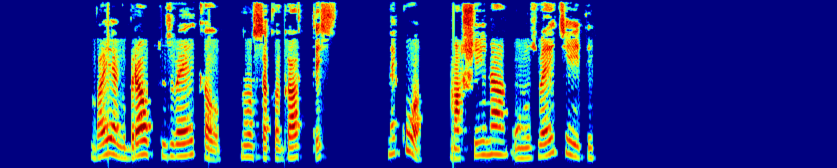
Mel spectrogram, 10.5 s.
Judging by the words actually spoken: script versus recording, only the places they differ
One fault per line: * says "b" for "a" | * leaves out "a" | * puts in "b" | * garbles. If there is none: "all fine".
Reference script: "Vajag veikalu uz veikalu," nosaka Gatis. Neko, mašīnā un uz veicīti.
* says "braukt" for "veikalu"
